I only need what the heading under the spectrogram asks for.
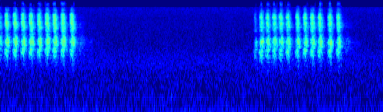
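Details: Eurasian magpie rattling out two dry, machine-gun chatters, each about eight rapid harsh clacks lasting roughly a second, separated by a two-second pause.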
